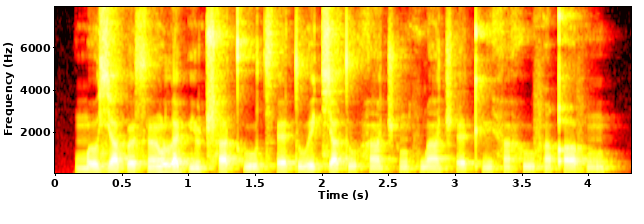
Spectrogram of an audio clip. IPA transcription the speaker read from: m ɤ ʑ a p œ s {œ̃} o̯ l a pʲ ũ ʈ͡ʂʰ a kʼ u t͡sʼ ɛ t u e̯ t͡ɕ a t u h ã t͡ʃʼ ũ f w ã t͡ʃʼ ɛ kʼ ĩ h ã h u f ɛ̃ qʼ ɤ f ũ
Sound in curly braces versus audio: correct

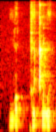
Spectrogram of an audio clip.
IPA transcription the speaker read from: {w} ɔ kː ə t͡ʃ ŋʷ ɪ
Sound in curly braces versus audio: correct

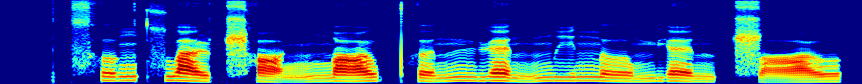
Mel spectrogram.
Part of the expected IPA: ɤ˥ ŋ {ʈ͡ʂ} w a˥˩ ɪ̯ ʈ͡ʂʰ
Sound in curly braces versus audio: incorrect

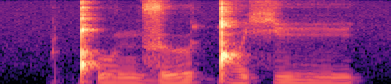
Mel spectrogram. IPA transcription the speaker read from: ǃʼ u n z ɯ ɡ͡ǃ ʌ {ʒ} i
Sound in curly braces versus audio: incorrect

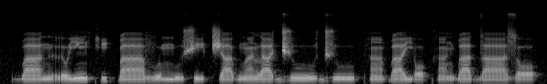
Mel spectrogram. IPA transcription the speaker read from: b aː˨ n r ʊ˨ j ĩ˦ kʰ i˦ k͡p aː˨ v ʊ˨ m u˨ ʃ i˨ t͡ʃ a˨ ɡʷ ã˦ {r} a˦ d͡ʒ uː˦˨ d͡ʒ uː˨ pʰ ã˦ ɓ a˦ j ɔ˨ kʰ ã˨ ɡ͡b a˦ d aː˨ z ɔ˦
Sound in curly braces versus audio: incorrect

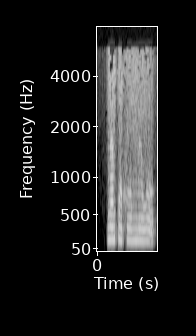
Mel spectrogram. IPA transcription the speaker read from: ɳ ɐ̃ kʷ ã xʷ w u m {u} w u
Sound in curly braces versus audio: incorrect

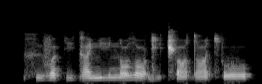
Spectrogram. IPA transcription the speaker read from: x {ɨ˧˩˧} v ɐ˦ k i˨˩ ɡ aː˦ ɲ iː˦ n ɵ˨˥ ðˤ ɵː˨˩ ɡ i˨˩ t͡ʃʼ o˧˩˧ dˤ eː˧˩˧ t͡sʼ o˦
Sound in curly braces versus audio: correct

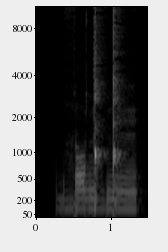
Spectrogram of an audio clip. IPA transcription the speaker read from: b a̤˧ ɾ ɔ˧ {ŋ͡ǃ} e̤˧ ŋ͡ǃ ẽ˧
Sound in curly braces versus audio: correct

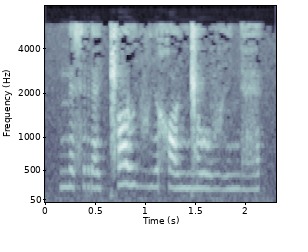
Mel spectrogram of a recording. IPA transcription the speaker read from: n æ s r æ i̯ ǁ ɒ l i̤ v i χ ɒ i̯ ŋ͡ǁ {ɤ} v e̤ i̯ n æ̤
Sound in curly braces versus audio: incorrect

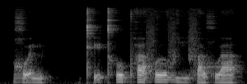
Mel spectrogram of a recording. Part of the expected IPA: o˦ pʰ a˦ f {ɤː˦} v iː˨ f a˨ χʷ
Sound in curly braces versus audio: correct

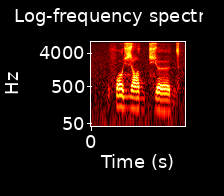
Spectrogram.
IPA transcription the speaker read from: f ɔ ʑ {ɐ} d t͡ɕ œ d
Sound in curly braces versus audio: incorrect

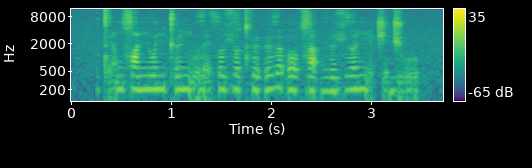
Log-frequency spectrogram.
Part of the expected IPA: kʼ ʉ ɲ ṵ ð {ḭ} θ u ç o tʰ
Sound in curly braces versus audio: incorrect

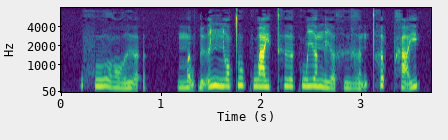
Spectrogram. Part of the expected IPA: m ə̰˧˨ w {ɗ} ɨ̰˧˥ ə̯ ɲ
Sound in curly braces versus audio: correct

